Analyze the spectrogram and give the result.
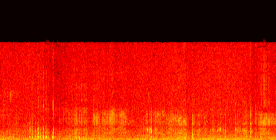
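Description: Fingertips and nails scratch the textured weave near the zipper of a gold, chevron-textured woven metallic fabric cosmetic zip pouch, which lies flat and is likely empty. The result is a steady, dry, bright scratching rasp with a soft, fuzzy texture and a few brief, louder crackles.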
